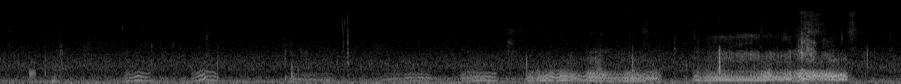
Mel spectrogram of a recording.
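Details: Lacey's almost five-week-old puppies at play, with squeaky rising whines and yelps early on, then building rough growls that swell into longer snarling bursts near the end.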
